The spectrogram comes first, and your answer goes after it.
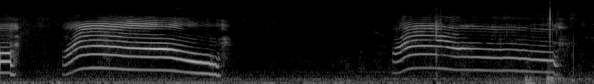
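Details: Two loud, clear cat meows, each about one and a half seconds, rising at the onset, holding, then sliding down at the end, separated by near silence.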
